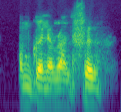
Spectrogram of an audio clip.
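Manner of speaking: low, deep, hushed superhero voice. Retelling what she said while putting on a Batman voice. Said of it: "She put on the Batman voice and said".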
